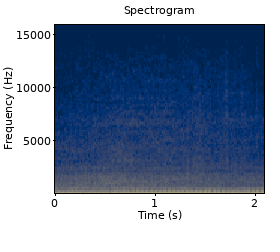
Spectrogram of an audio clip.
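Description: Yamaha MT-07's 689 cc parallel-twin engine, fitted with an Akrapovič exhaust, running steadily at a constant cruise with no rise or fall in revs, heard from the rider's seat along with wind and road noise.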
